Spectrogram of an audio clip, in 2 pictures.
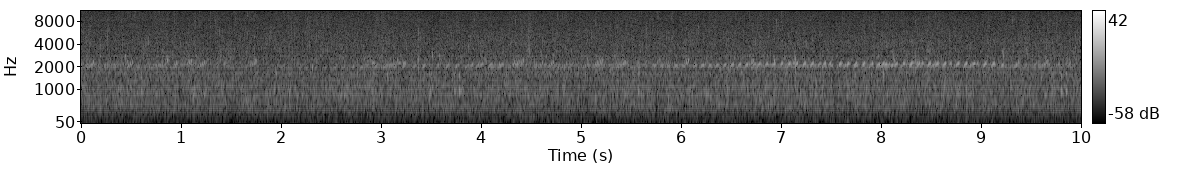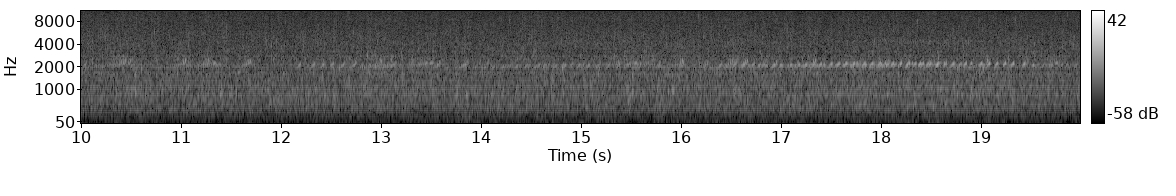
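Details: In a clear stream, Kajika frogs give bird-like, high-pitched trilled calls. Long runs of rapid notes grow louder around the middle and again near the end, with flowing water rushing constantly underneath.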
